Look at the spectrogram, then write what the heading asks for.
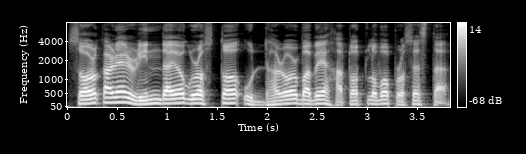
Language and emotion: Assamese, neutral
